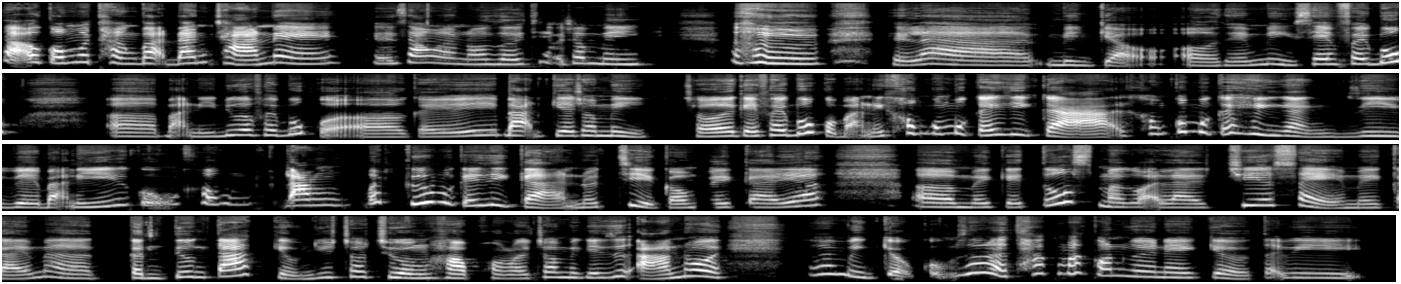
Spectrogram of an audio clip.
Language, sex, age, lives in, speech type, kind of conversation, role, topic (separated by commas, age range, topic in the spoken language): Vietnamese, female, 20-24, Japan, conversation, podcast, guest, Bạn có nhớ khoảnh khắc tình cờ đã thay đổi cuộc đời mình không?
